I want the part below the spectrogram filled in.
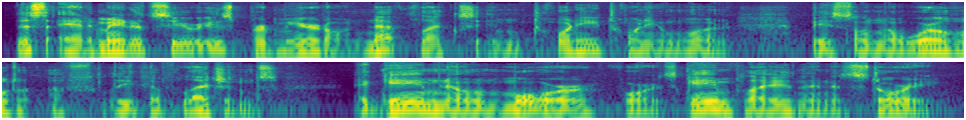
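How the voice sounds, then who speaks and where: Low-voiced man with lively, swinging intonation. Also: moderate pace, a little hiss or hum. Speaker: host of a video game and film review show. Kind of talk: semi-scripted review narration.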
